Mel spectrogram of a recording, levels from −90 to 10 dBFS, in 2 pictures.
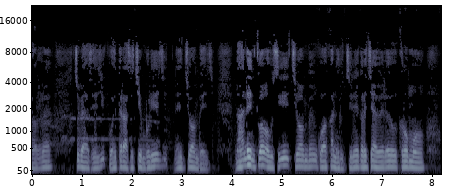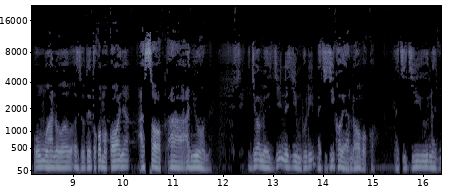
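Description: Heavy MP3 compression runs throughout, likely at a bitrate near 32 kbps. Weak bands flicker between frames, giving a watery swirl and smeared consonants rather than a static filter's steady dullness.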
